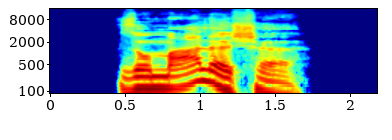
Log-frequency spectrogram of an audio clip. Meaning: inflection of somalisch: 1. strong/mixed nominative/accusative feminine singular 2. strong nominative/accusative plural 3. weak nominative all-gender singular
- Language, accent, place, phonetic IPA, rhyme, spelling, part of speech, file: German, Germany, Berlin, [zoˈmaːlɪʃə], -aːlɪʃə, somalische, adjective, De-somalische.ogg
